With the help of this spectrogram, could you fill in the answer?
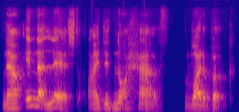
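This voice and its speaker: A man with a British accent that has been softened by an American influence, a guest author on a podcast, telling a reflective story fluently with some repeated starts. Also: mid-range voice, expressive, slow pace. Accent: British, softened by years with an American spouse. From United Kingdom.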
